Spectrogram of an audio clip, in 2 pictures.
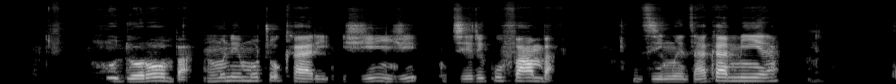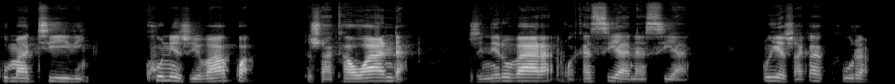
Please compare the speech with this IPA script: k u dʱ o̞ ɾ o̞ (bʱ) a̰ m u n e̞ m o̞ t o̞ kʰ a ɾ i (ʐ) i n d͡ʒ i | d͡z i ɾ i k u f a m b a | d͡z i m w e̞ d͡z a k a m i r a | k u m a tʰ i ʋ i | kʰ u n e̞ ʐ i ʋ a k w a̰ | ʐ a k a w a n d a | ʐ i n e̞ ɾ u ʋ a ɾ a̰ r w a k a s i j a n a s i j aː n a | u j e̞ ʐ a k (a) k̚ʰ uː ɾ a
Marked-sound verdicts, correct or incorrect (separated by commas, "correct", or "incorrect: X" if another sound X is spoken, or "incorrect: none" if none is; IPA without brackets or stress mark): correct, incorrect: ʒ, correct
